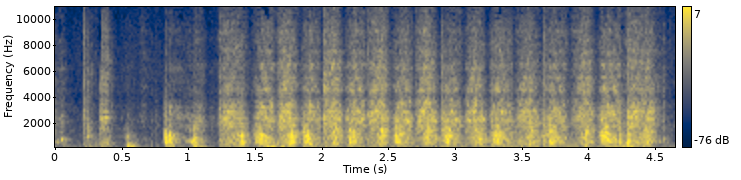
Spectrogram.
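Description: Hand scraper working a round wooden chair spindle for a Sussex chair, producing steady repeated rasping strokes close up, with a few sharper scrapes at the start and no talk.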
